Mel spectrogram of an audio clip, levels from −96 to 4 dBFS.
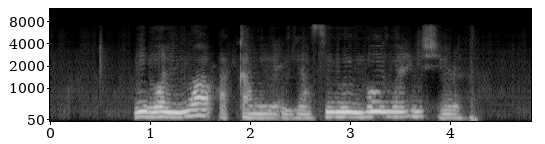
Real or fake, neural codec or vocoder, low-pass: fake; codec, 16 kHz, 1 kbps, FreqCodec, smaller model; 7.2 kHz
